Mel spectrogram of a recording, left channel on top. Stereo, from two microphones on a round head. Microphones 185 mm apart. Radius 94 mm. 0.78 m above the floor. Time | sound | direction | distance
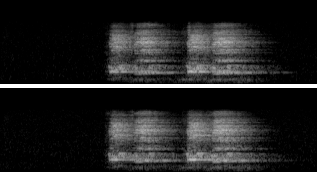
1.1 | a squeak | 35° right (ahead or behind) | 2.5 m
